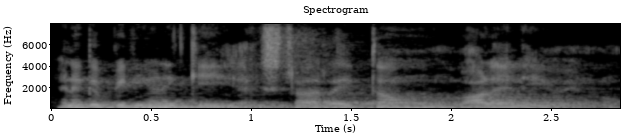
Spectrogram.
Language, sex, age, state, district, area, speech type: Tamil, male, 18-30, Tamil Nadu, Viluppuram, urban, spontaneous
